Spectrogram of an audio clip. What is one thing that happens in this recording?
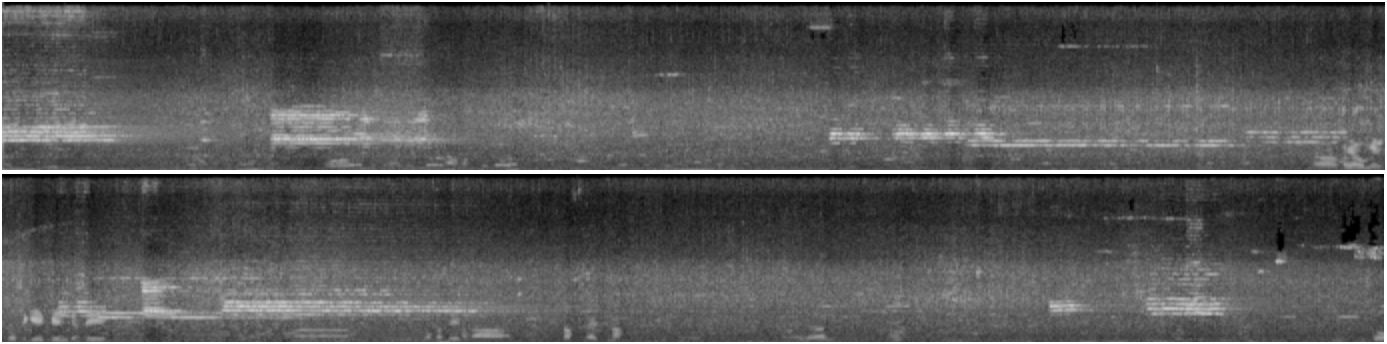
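Traffic rumbles by on a busy street throughout.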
